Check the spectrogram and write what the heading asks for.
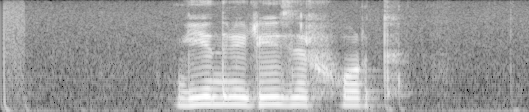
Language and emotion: Russian, neutral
